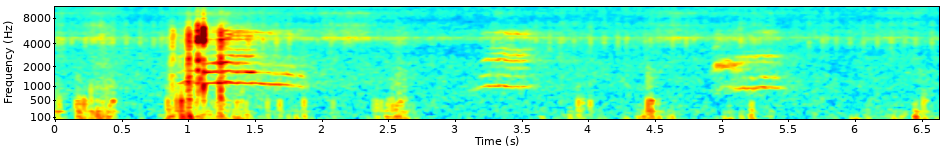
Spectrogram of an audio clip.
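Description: A domestic cat gives three short, high-pitched meows during rough play with a hand, the first and loudest about a second in. Soft thumps and rustles of bedding come between them.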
